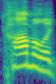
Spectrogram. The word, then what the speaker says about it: Kamala: So, first of all, it's Kamla, you dope.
